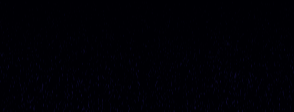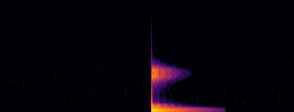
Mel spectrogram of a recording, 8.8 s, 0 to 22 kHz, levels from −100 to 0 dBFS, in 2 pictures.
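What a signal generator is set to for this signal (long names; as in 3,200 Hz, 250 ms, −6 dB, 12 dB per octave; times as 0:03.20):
drum after Risset, pitch 95 Hz, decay 1.04 s, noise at 1,500 Hz, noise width 390 Hz, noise 15%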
